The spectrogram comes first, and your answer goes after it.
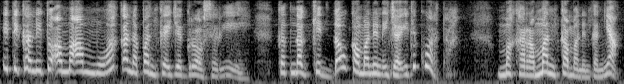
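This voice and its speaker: Radio drama aunt played by a woman: high voice, curt, domineering, ordering people about. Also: sing-song, moderate pace, a bit bright, no room sound. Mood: bossy, scolding. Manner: curt, commanding. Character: harsh, bossy aunt ordering a child around. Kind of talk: radio drama acting in Ilocano.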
